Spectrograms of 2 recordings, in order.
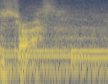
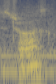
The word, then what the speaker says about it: Strauss: Strauss. It's pronounced Strauss.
